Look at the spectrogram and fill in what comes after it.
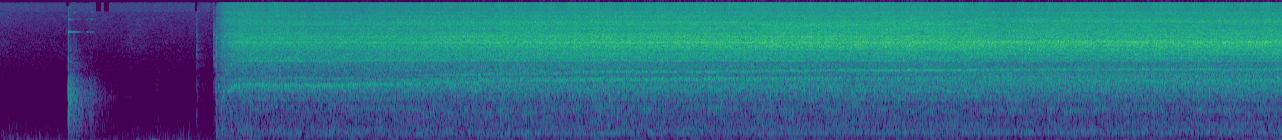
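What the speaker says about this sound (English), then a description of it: "we add our sugar, we turn on that food processor" A food processor whirs at full power, blending blackberries with sugar for a coulis; after a few soft clicks it starts abruptly and holds a loud, steady, high-pitched roar to the end, with no talking.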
